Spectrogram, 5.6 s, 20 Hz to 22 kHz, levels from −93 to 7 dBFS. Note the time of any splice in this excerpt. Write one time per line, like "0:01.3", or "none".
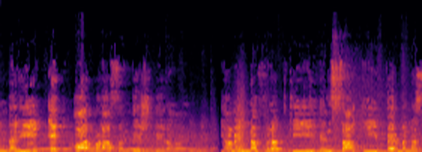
0:03.0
